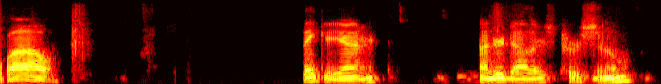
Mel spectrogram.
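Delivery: grudging, unhappy, none too pleased tone. Thanking the judge for a hundred dollar bond ruling, sounding not too happy. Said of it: "You don't sound too happy about that".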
